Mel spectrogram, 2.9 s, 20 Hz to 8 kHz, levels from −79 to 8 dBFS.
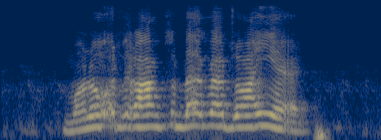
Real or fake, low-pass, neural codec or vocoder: fake; 7.2 kHz; codec, 24 kHz, 0.9 kbps, WavTokenizer, small release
